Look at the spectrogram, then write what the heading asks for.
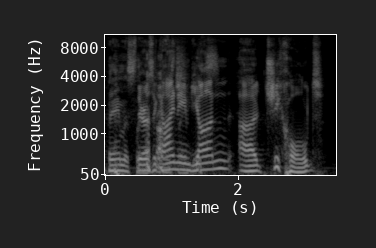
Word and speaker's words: Jan Tschichold: Meanwhile, famously there's a guy named Jan Tschichold. I'm going to mispronounce his name. Well, that's exactly. You pronounced it exactly correctly, though.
